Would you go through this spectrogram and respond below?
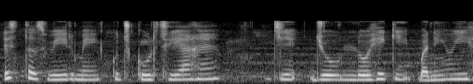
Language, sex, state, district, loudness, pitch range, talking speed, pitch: Hindi, female, Rajasthan, Jaipur, -17 LUFS, 215-245 Hz, 150 wpm, 230 Hz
